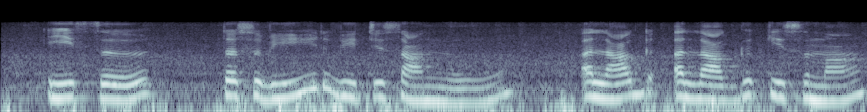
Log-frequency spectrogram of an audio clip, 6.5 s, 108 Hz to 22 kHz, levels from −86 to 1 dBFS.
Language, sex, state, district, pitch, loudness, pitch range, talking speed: Punjabi, female, Punjab, Kapurthala, 205 Hz, -16 LUFS, 170-225 Hz, 65 wpm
